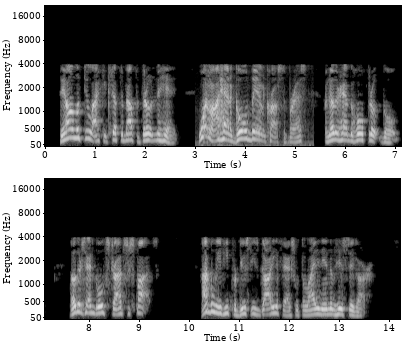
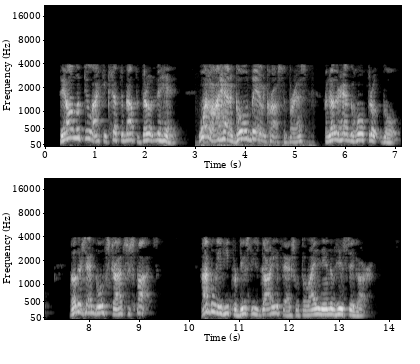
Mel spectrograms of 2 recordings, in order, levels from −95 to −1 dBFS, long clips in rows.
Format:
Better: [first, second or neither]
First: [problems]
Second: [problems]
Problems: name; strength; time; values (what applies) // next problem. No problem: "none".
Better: first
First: none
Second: room echo; dies away in 0.2 s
